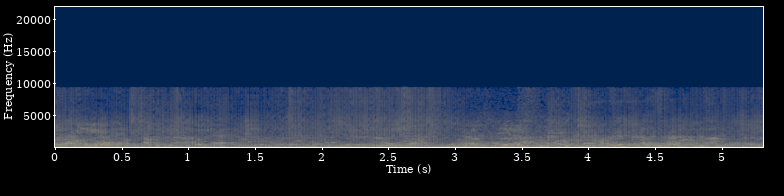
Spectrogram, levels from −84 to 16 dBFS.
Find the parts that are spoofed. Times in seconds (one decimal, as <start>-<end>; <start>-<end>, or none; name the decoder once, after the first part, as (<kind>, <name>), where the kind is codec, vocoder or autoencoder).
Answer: 0.0-3.1 (vocoder, BigVGAN v2); 3.7-5.3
